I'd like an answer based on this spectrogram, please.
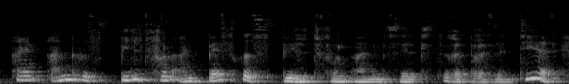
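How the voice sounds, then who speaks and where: A man giving a measured, explanatory Buddhist dharma talk. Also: mid-range voice, dark tone, roomy sound. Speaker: Buddhist teacher.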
